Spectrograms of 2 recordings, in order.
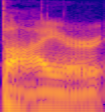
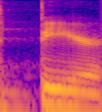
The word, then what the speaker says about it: bier: Now, I want to pronounce that buyer. And Doug said it's beer, and he told me I have to say it correctly.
